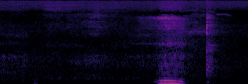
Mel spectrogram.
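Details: Sleeping American Staffordshire Terrier named Buba, indoors: one short, low snore near the middle of a quiet stretch, with faint soft snorts before and after.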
